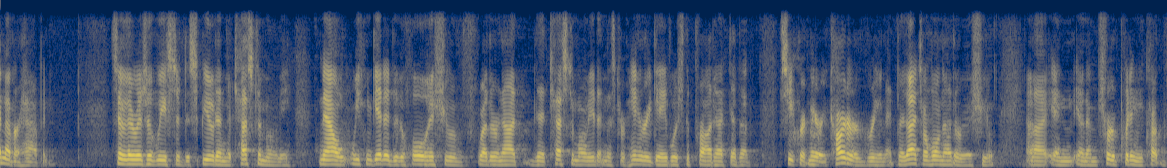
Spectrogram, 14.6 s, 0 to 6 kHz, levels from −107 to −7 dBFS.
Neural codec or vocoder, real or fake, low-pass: codec, 44.1 kHz, 3.4 kbps, Pupu-Codec; fake; 5.4 kHz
